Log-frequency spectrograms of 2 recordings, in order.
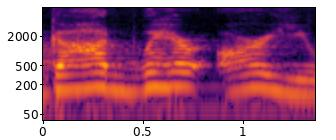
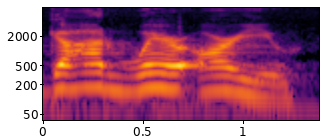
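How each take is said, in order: First: Slow, pleading cry to an absent God. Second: Slow, humble question to God; repentant. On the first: A captive crying out to God, slow and pleading. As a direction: plead slowly, softer, reaching upward. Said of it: "So we cry out". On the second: A repentant believer asking God, slow and humble. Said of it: "an attitude of repentance". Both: Acted.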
